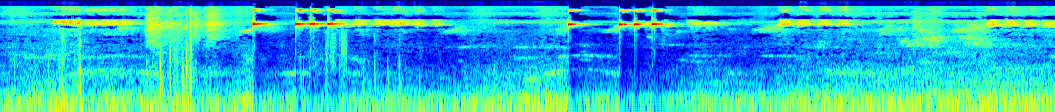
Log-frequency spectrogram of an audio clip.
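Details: Blue-crowned hanging parrot giving long song bursts as a training recording for white-rumped shamas: scattered very high, thin notes and short clusters of sharp chips, with steady low background noise throughout.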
